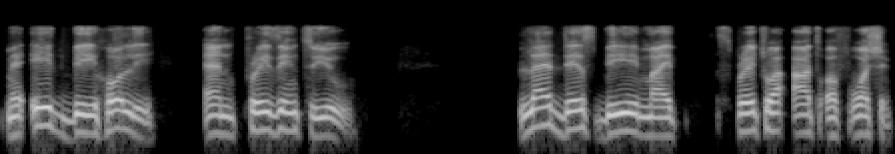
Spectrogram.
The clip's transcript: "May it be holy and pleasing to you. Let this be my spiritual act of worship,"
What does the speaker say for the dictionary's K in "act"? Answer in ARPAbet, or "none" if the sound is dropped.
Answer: none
